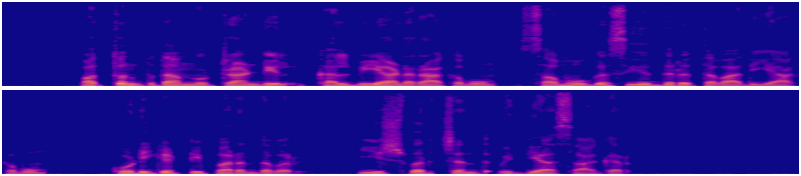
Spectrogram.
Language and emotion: Tamil, neutral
